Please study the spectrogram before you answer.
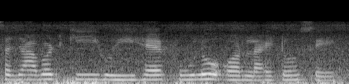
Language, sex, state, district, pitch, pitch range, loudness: Hindi, female, Uttar Pradesh, Lalitpur, 210 Hz, 195-220 Hz, -15 LUFS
